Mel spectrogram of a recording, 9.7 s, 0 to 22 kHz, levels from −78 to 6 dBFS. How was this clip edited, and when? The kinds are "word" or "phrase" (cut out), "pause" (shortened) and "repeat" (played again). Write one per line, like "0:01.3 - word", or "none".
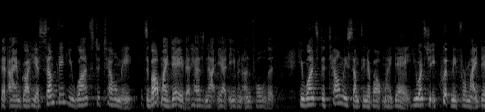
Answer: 0:02.8 - pause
